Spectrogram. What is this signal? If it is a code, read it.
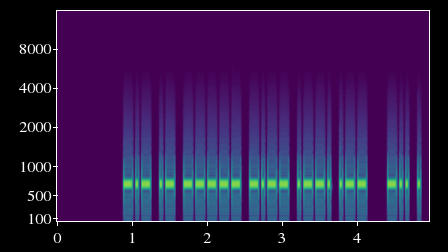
Morse code, heard as a keyed tone, about 30 wpm, 690 Hz. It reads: KA0YPW DE
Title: USA Callsign DE Callsign - 6 Characters - 30wpm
